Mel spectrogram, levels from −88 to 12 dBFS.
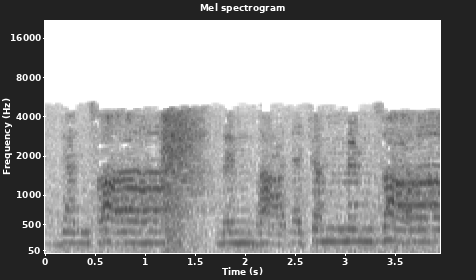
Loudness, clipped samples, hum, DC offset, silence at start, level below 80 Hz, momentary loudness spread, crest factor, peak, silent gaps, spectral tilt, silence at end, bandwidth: -22 LUFS; under 0.1%; none; under 0.1%; 0 s; -52 dBFS; 12 LU; 18 dB; -6 dBFS; none; -5 dB/octave; 0 s; 5.4 kHz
